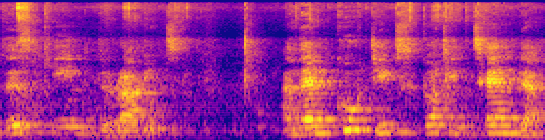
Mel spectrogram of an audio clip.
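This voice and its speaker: The speech is loud and fairly slow, with audible room echo. Noticeable background noise runs underneath. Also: man. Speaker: biology teacher. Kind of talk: testimony.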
